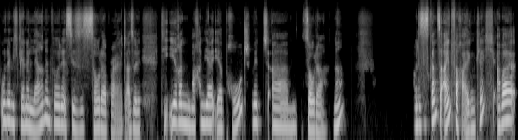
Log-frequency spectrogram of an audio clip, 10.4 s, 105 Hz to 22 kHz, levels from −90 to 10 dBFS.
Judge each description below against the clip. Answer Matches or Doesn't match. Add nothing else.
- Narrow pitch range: Doesn't match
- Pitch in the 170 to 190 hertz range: Matches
